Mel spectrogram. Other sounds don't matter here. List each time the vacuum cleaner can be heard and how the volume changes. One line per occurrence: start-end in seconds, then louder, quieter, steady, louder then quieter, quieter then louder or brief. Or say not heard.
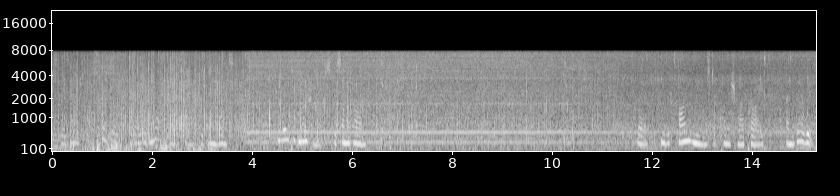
3.8-15.2 quieter.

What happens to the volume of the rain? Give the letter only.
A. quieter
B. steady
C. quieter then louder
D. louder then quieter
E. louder
A.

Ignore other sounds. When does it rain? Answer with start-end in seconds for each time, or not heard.
0.0-15.2.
